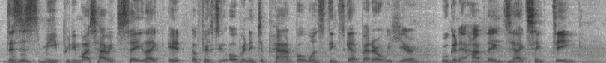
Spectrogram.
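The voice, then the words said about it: Put-on Jamaican accent. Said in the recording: “my Jamaican accent is coming out”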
